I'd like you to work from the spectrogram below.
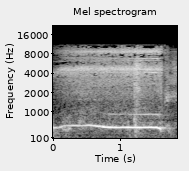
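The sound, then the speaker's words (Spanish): A voice makes a steady, sustained whirring hum for about two seconds, holding one pitch with a breathy hiss layered on top, imitating a blender switched on to mix fruit compote with three spoonfuls of sugar. “Y, lo ponía en la licuadora, como tres, tres, ponía tres, así, y, le echaba azúcar, tres, tres cucharadas, así, y prendía el licuadora”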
